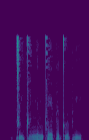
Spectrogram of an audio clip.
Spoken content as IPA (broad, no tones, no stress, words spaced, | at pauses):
ǀḭtʲo nɨm tʼepḛkʷʼḛpḭ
